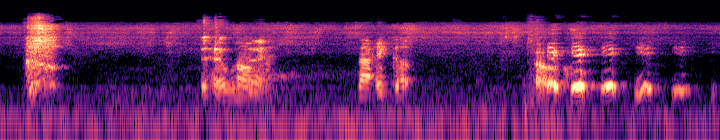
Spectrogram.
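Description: A sharp, loud sneeze bursts out, followed by a string of strained, pained-sounding vocal outbursts in three uneven bursts, the last one longest, over a low steady hum.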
